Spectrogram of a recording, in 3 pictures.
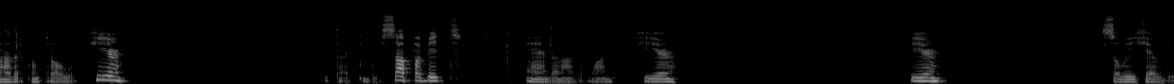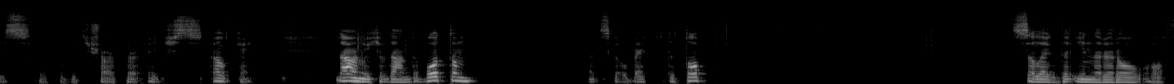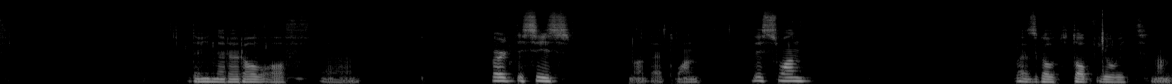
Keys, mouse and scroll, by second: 0.4 ctrl+r, 3.7-4.9 middle drag, 5.4 ctrl+r, 7.9 ctrl+r, 13.0 Tab, 13.5-14.0 middle drag, 14.2 scroll down 2, 14.7-15.1 middle drag, 15.4-15.7 shift+middle drag, 16.7 KP_1, 17.5-17.8 shift+middle drag, 18.1-19.0 middle drag, 20.0 KP_1, 20.3 Tab, 21.1 shift+middle click, 21.5 middle click, 23.7 alt+click, 24.8-25.3 scroll up 2, 25.6 alt+click, 27.1-28.4 middle drag, 28.7-29.2 scroll up 2, 29.2 middle click, 30.2 middle click, 31.4 alt+click, 31.9 middle click, 32.6 scroll down 1, 33.1 shift+middle click, 34.5 KP_7.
